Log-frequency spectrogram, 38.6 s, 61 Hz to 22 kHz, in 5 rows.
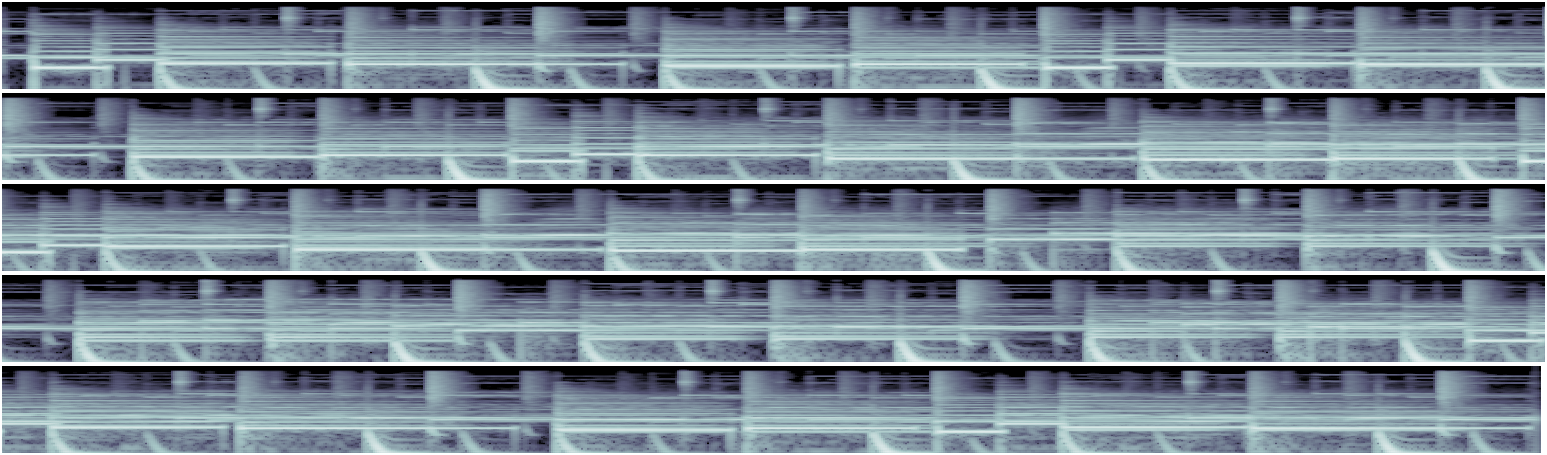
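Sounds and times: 
love background music ringtone: 0.2s - 38.5s.

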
